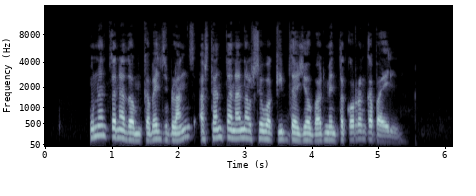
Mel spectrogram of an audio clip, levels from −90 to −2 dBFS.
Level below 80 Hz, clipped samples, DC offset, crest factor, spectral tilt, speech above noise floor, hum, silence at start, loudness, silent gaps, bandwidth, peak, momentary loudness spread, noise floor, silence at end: -82 dBFS; under 0.1%; under 0.1%; 18 dB; -5.5 dB/octave; 53 dB; none; 0.65 s; -27 LUFS; none; 10.5 kHz; -10 dBFS; 6 LU; -80 dBFS; 0.85 s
